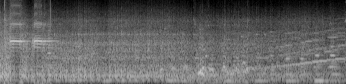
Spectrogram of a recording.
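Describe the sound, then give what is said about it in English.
A small motor scooter buzzes along, its engine droning steadily and then rising in pitch as it rides past, fairly loud throughout. “Oh, how would he ever get a scooter?”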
